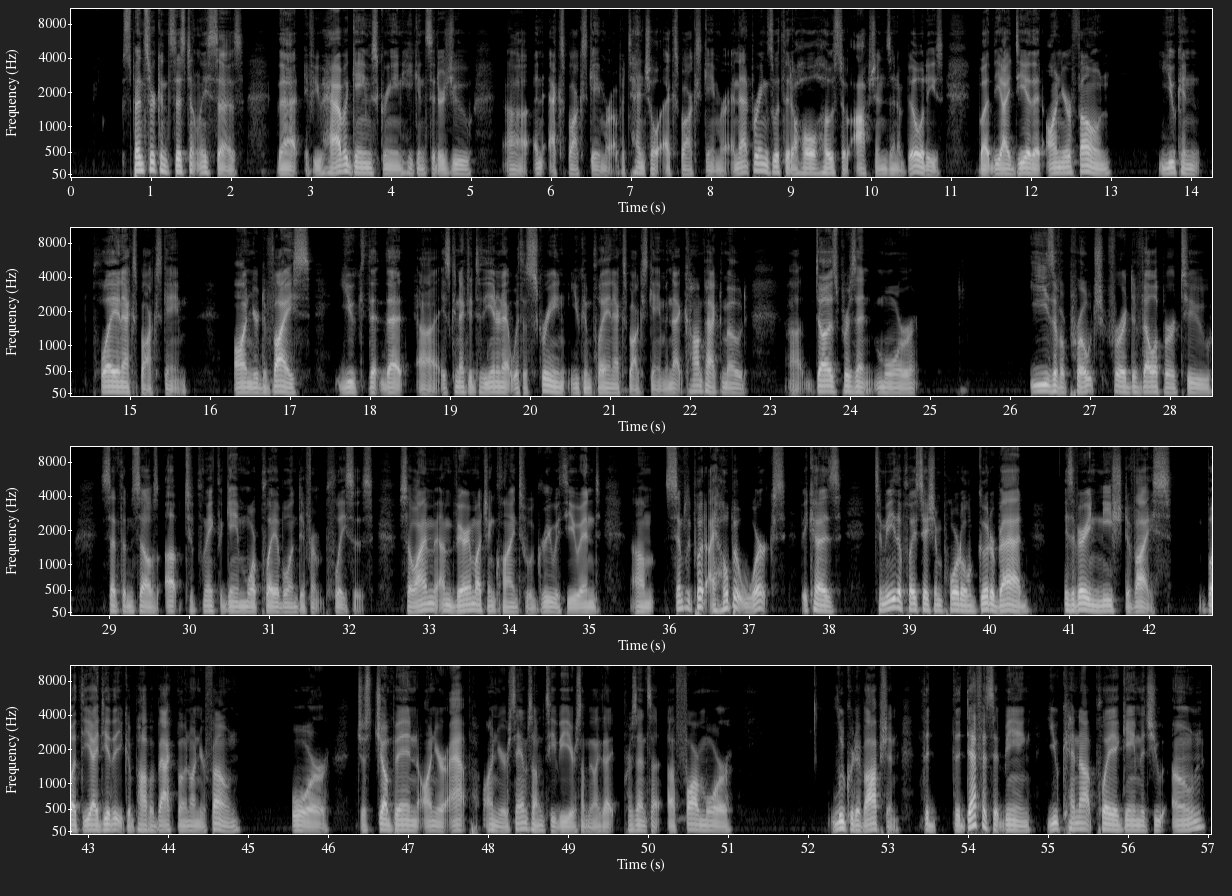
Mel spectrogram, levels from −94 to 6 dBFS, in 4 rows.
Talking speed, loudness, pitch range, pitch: 180 wpm, -27 LUFS, 85-105 Hz, 95 Hz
